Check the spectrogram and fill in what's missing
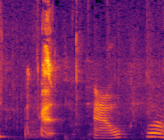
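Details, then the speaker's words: Adult with hiccups while talking; short, abrupt voiced hiccup catches between brief vocal sounds. "do it after i got the hiccups and i need some water"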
